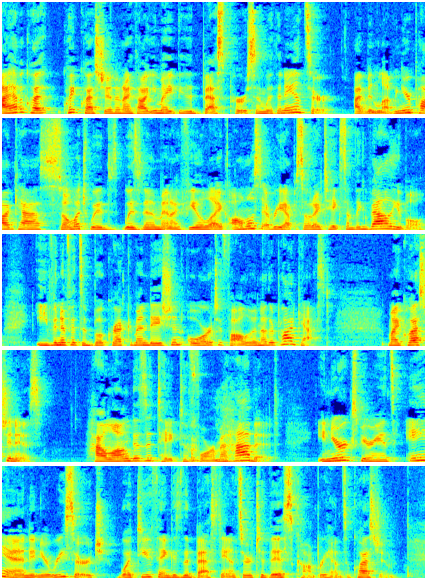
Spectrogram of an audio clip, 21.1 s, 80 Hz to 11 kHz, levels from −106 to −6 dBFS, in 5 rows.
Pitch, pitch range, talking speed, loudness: 190 Hz, 165-225 Hz, 220 wpm, -23 LUFS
